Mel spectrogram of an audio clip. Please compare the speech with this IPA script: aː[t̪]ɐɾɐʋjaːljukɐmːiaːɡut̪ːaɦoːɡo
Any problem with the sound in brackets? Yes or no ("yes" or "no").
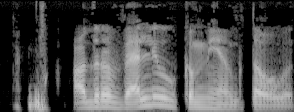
yes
